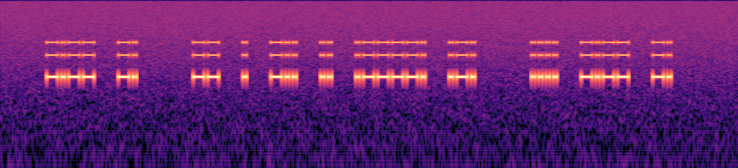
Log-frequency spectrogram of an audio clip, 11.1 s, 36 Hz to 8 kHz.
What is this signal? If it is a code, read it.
Morse code, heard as a keyed tone, machine-sent, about 22 wpm, spaced as for 15 wpm, 680 Hz. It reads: YN MEDI'R HYN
